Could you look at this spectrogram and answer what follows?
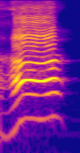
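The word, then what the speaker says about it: ه: The Ha is pronounced at the bottom part of the throat.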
